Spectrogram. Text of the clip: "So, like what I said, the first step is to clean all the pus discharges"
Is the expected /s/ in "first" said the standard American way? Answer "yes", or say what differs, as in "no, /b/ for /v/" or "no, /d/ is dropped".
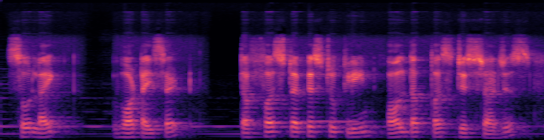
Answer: no, /s/ is dropped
